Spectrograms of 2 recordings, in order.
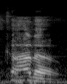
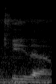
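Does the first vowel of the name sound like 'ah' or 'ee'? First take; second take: ah; ee. First: The first vowel sounds like 'ah'. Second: The first vowel sounds like 'ee'. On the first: The speaker calls it right. "It's Kato" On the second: The speaker calls it wrong. "I've been saying it wrong. I keep saying keto"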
